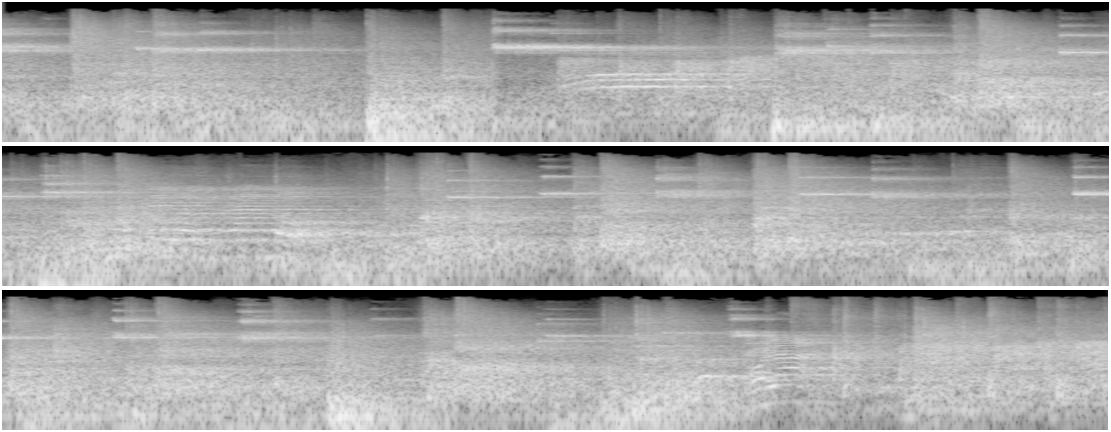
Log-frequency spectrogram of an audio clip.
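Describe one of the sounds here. A squash ball smacks against the walls with sharp echoing bangs in a hard-walled court.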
